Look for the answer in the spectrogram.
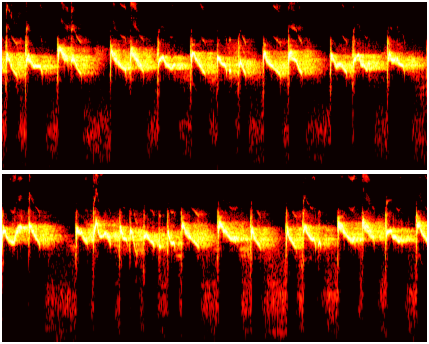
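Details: Caged oriental white-eye on a supplement regime sings long, loud bursts of sharp, high, down-slurred chirps in quick succession, broken by brief pauses of under a second.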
